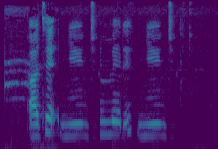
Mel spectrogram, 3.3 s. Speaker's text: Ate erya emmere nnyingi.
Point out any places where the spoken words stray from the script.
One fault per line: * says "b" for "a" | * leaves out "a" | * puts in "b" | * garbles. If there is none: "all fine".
* says "nnyingi" for "erya"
